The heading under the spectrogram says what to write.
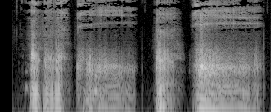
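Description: Light snoring in four rough, rumbling breaths, short and long ones alternating with brief pauses between them. It is steady and moderately loud, with no talking.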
